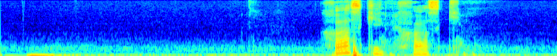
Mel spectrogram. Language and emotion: Russian, neutral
